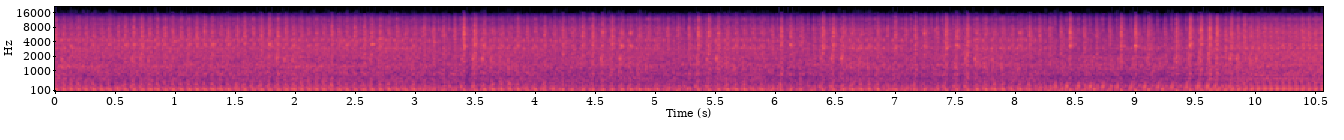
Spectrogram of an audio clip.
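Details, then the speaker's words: Simplicity Cavalier 3110 riding mower, Briggs & Stratton 11–12 HP single, running on jumper pack: steady chugging at a low, loping idle near stalling; idle likely set too low on the carburetor adjustment. "I think the idle might be just set a little bit too low on the adjustment on the carburetor"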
